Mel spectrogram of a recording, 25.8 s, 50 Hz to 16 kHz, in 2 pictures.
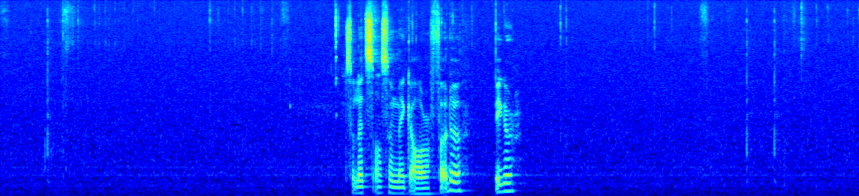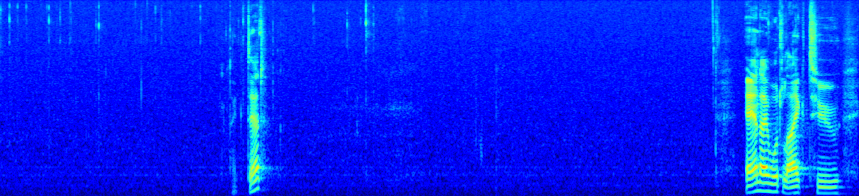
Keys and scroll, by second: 3.1 Down, 5.2 Up, 8.6 Up, 10.2 Up, 11.5 Up, 12.4 Up, 14.6 shift+Right, 15.0 Left, 15.8 Up, 16.1 Right, 16.7 Up, 17.6 Down, 18.3 Right, 18.6 Left, 20.3 Right.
